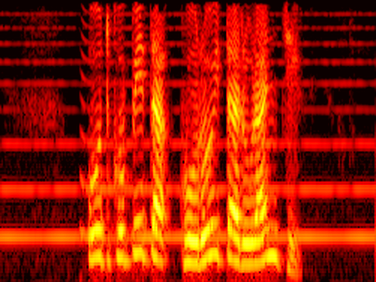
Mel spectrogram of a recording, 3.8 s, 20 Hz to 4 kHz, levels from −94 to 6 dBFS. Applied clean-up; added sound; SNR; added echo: none; Brass instrument; 19 dB; none.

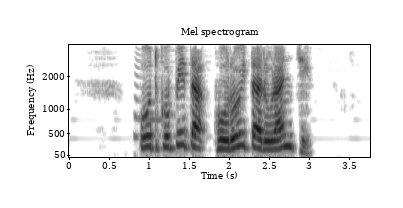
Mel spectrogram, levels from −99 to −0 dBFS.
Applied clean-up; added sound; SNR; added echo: classical method Wiener filter.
